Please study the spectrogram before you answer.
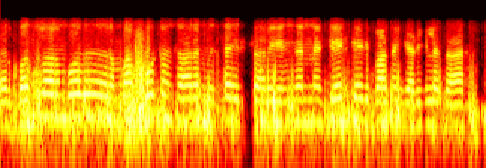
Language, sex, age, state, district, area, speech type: Tamil, male, 30-45, Tamil Nadu, Krishnagiri, rural, conversation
